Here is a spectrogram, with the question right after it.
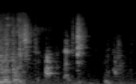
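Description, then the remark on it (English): A female dog whimpers softly in a series of short, high, whiny bursts, four or five in quick succession, quietly, wanting to be let out, with no one talking. “And I need to let the dog out. She's making that particular sound which says, better let her out.”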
